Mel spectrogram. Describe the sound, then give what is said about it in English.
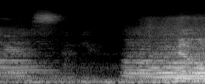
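A passing train sounds a long, sustained horn over a low rumble of rail noise, briefly easing off before blaring again louder. “Train Trek through.”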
